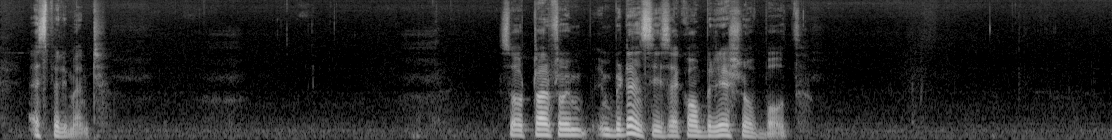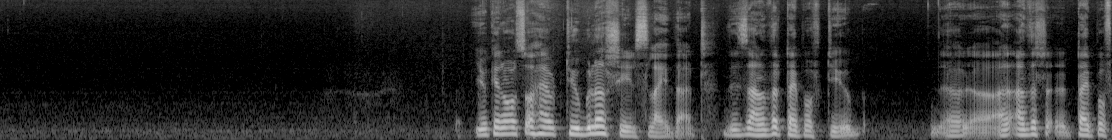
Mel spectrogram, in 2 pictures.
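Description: An elderly man lectures calmly into a close microphone, with long pauses.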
